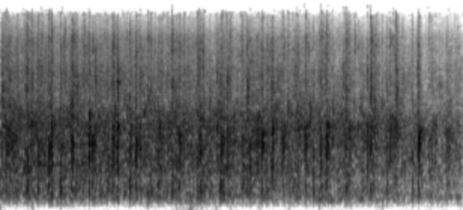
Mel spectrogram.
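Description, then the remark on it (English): Audience applause for a Carnegie Mellon alumni crew fills the whole stretch, a dense, steady crackle of many hands clapping at even loudness from start to finish, with no voices breaking through. “So, I'd like to get a round of applause for them.”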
